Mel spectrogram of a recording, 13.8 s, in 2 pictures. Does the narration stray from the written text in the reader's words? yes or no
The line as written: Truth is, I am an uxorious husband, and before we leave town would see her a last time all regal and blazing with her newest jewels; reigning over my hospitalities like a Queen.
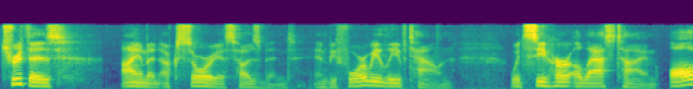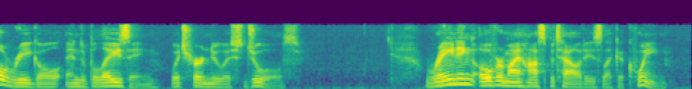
yes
